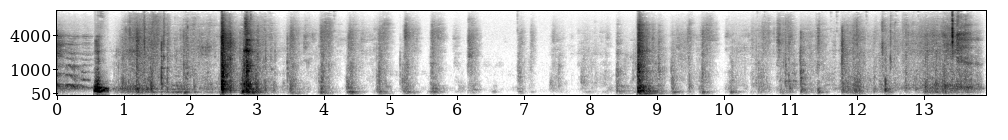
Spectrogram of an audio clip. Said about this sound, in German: Äh, ich muss kurz mal die Tür zumachen. Einen Moment.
